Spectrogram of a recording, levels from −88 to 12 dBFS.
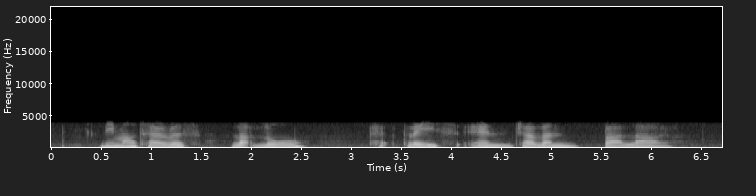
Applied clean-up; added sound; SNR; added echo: none; none; none; none.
